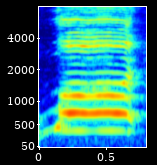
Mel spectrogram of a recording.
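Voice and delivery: high, loud startled squawk; mock shock. Ape doctor hearing the human's real name, loud high mock shock. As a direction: yelp it in disbelief. Zira stunned by his name.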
